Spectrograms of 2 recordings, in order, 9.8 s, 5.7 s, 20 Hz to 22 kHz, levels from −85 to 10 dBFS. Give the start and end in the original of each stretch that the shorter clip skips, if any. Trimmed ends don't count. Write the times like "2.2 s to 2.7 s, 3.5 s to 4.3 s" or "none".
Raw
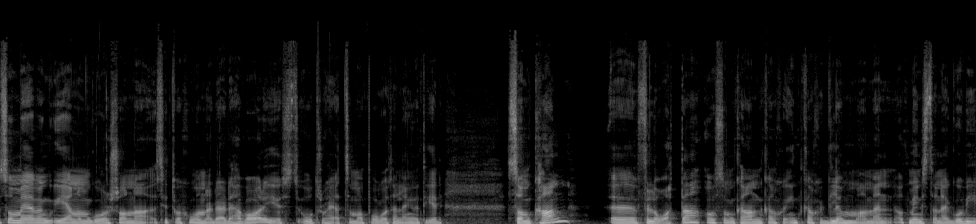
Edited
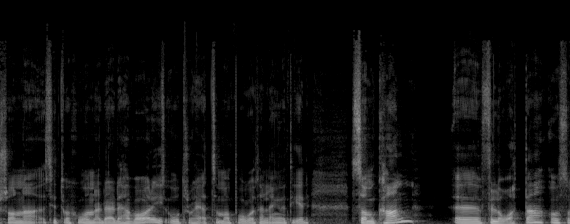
2.7 s to 2.9 s, 4.8 s to 5.0 s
